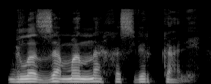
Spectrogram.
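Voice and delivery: plain reading voice

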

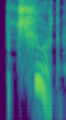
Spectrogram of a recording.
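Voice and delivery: high, urgent exclamation; high-pitched cry of shock; alarmed curse. A narrator's reading. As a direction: curse in sudden dismay. Friend has just been shot.

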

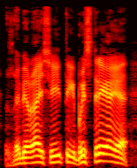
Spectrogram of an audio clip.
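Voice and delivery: urgent shout. A narrator's reading. Giant orders boy into basket, urgent shout. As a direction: order the boy aboard, building in force. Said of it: "крикнул Зефир".

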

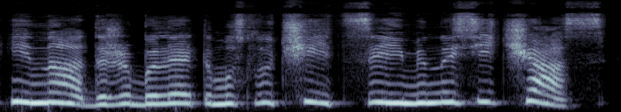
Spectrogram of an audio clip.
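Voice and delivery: high, loud lament; distraught outburst close to tears; almost crying. A narrator's reading. Mother lamenting to husband that it happened now, almost crying. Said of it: "Кэт почти плакала".

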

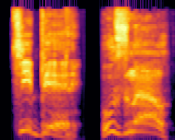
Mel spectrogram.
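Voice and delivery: triumphant creature shout. Acted. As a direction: shout it slowly like a gloating cat. Spirit turns into a cat.

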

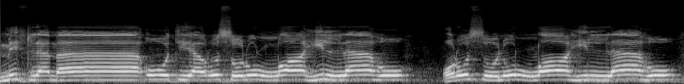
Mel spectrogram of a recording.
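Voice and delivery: very slow, drawn out, the lam of the first "الله" heavy and full; tajweed demonstration. Shown as a demonstration. Teacher correcting a student's recitation, very slow and deliberate. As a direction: stretch "رسل الله الله" slowly, first lam thick and the second thin. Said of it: "يجب أن تكون اللام مفخمة".

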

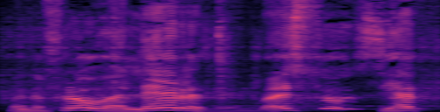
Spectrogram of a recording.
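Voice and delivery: high, loud, grief-stricken cry; anguished shout. Acted. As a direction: force it out as if he can barely say it. Widower defends his dead wife.

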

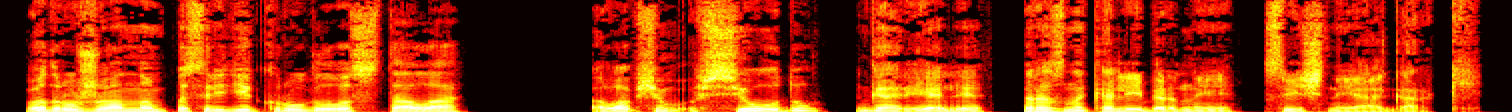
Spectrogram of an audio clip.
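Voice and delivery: ordinary delivery, nothing marked

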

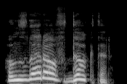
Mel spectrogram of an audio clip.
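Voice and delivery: put-on high-pitched, eager girl's question. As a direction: ask the doctor in a high, hopeful voice. Happy sister asks doctor. (с надеждой, высоко)

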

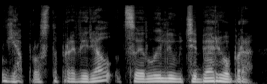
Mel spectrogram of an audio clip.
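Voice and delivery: low, dry reply; understated, matter-of-fact defence. A narrator's reading. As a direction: answer drily in a deep voice. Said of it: "сухо ответил Дарвальд".

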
